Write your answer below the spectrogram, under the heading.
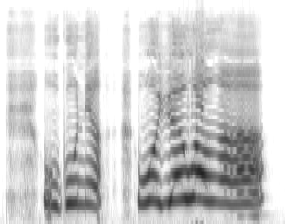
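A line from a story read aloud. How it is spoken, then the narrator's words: Young girl wailing, pleading. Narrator (Chinese): 其中一个丫鬟年纪尚小，竟当堂嚎哭了起来，求饶道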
